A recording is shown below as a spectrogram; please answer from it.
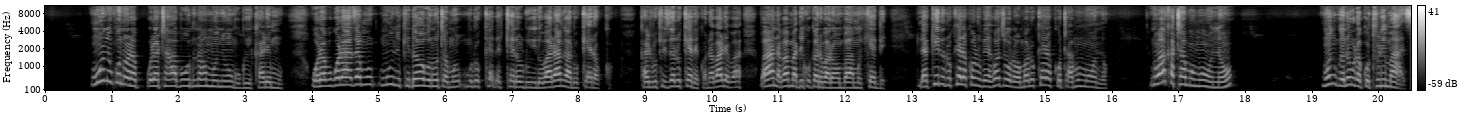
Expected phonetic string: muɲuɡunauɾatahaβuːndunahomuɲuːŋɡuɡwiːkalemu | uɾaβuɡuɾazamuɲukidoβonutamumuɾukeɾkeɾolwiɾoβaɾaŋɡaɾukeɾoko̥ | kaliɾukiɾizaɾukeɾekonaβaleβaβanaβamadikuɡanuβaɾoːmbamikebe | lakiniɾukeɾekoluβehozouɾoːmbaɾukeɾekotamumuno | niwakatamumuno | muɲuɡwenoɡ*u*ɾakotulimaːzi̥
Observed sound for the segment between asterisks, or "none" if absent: u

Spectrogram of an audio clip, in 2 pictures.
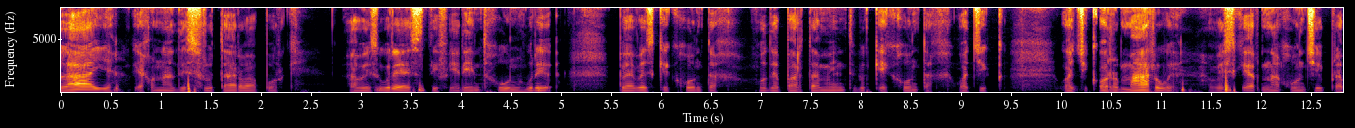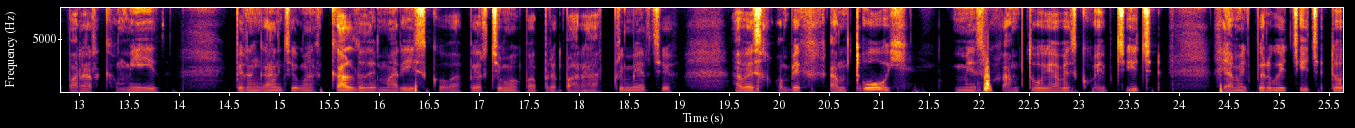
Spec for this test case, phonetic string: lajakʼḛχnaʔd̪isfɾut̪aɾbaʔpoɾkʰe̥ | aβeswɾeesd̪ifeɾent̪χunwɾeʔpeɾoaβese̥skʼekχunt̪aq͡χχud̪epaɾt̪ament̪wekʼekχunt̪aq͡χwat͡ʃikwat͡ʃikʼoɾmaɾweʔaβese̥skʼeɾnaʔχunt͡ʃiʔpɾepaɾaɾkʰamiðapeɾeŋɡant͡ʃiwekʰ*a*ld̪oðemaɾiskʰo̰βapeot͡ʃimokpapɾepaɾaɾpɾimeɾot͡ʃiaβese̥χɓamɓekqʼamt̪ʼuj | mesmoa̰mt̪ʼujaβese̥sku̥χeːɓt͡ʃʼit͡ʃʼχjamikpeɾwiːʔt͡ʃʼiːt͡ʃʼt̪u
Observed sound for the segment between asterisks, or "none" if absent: a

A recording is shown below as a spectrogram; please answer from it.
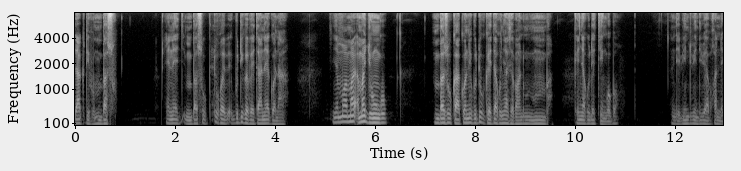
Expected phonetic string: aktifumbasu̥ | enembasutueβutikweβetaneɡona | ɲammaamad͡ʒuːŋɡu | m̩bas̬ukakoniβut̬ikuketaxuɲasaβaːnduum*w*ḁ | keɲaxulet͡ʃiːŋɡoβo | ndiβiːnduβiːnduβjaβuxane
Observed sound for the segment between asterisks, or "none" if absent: b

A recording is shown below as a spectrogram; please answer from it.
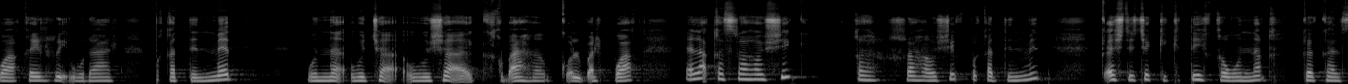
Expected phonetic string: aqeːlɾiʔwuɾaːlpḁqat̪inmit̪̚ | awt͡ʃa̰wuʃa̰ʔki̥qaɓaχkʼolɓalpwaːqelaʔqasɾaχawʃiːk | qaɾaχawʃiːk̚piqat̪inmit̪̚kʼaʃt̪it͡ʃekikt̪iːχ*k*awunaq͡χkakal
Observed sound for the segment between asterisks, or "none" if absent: q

